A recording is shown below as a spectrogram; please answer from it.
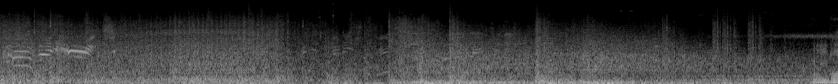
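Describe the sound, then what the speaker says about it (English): Artillery barrage from a bunker busting strike in Company of Heroes, a World War II strategy game, rumbling as a steady run of dense blasts and crackling impacts throughout, with faint voices mixed into the din. "They're making use of his bunker busting barrage."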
